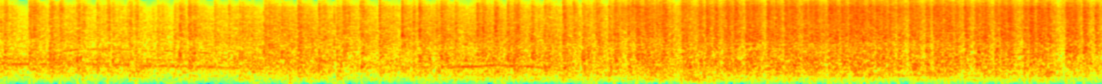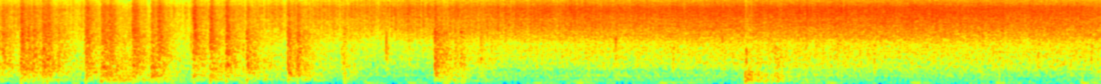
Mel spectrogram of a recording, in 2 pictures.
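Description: A traca, a long string of firecrackers, going off in a rapid crackle like machine-gun fire as it sets the hoguera bonfire figure alight; after about nine seconds it thins to a few scattered bangs.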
